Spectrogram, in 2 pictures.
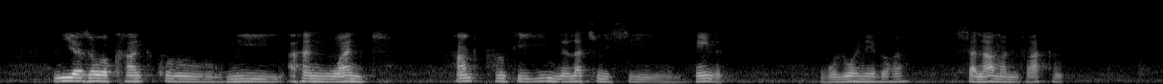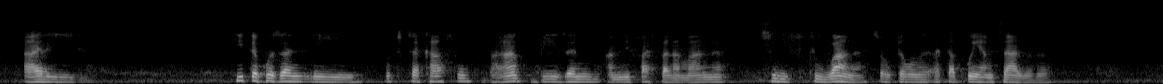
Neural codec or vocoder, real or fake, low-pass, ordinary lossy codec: codec, 16 kHz, 1.1 kbps, Voila-Tokenizer; fake; none; none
